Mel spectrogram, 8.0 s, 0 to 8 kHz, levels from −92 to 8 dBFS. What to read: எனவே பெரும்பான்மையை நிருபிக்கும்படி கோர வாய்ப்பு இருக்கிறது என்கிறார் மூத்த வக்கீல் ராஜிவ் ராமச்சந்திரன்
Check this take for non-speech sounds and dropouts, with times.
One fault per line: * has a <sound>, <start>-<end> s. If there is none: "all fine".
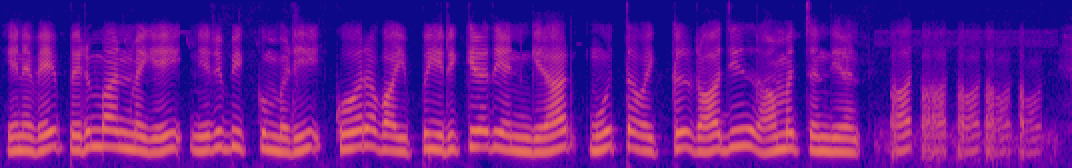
* has a laugh, 6.7-7.8 s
